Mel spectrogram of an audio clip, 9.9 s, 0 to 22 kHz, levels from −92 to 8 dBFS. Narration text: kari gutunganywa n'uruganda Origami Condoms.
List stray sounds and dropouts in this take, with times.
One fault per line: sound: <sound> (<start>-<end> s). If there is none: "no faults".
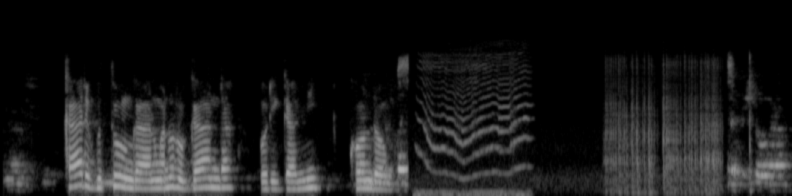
sound: squeak (5.2-6.7 s)
sound: squeak (7.5-9.1 s)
